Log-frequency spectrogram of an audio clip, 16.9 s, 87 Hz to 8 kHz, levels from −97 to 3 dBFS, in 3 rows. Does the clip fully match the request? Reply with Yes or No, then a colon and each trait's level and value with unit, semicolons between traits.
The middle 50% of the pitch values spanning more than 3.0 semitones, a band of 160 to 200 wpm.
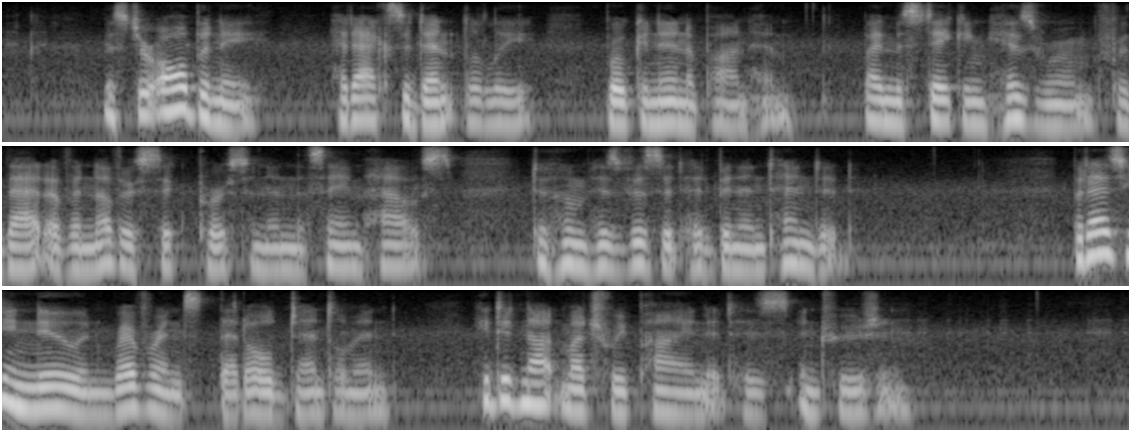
No: narrow, 2.6 semitones; average, 165 wpm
